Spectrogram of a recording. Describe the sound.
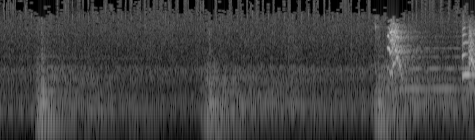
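A dog barks in an Indian camp in a desert valley: several deep, rough barks, well spaced and alone, with no talk.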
